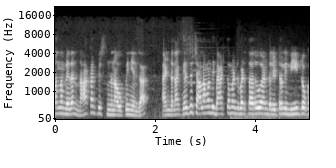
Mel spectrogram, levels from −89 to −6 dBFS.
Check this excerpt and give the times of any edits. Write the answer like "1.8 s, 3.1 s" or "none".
none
